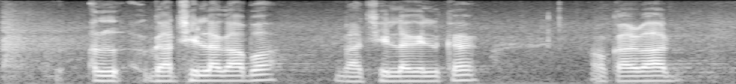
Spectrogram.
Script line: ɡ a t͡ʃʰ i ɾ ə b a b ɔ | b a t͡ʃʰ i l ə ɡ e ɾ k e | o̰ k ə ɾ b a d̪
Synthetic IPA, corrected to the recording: ɡ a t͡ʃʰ i l ə ɡ a b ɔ | ɡ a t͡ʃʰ i l ə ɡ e l k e | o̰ k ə ɾ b a d̪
